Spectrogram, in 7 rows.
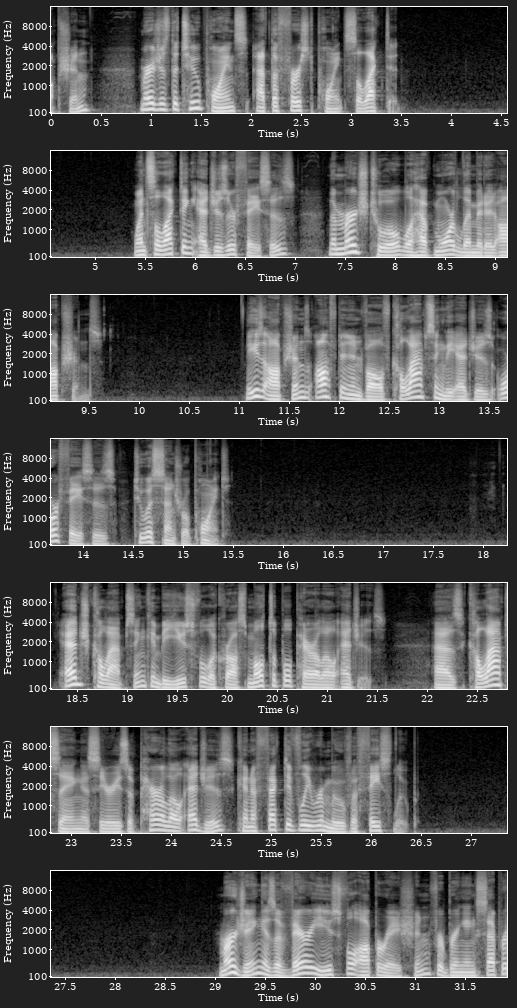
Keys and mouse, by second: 0.0 click, 7.0 click, 9.9 click, 13.2 m, 16.9-18.3 middle drag, 19.0 click, 19.5 middle click, 21.9 middle click, 23.6-24.5 middle drag, 25.1 m, 27.6 m, 29.3-31.9 middle drag.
